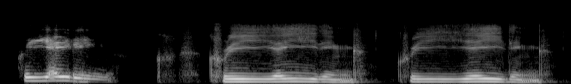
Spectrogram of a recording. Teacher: You're going to say creating and emphasize the Y after this long E.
